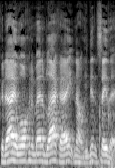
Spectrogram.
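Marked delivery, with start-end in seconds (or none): 0.0-1.2 put-on loud, high, belted-out Australian accent. Joking about how a trailer line would sound: Chris Hemsworth Australian accent. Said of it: "If Chris Hemsworth had an Australian accent".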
